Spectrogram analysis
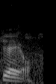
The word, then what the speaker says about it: gaol: say this is called the old gal that's pronounced jail yeah it's Celtic yeah I guess believed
